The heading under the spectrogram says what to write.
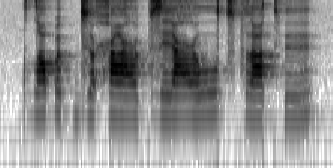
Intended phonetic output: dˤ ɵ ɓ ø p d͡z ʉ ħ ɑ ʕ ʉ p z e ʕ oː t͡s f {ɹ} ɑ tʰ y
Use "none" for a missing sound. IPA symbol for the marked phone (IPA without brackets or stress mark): l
